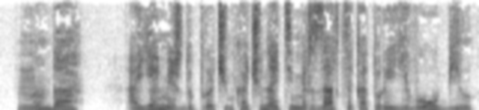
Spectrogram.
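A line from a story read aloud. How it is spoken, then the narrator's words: Snapping. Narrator (Russian): огрызнулась инспектор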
